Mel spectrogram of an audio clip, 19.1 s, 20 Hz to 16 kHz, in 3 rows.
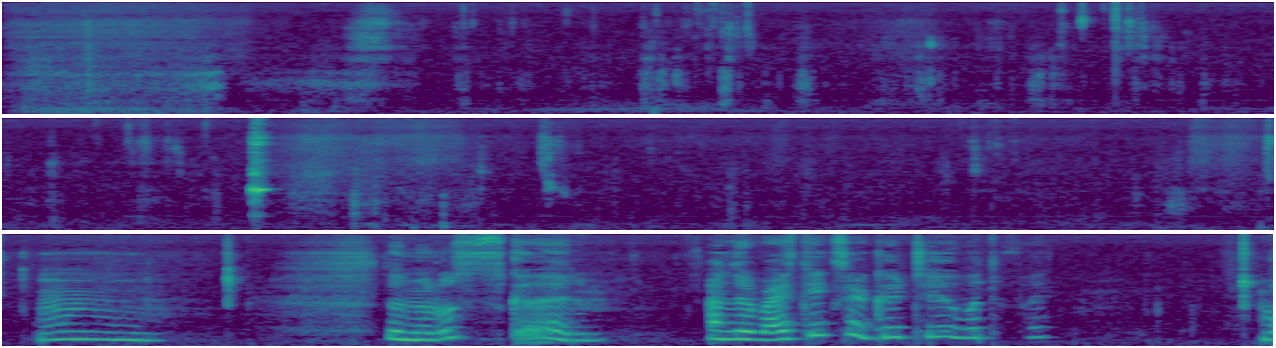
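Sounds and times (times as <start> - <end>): faint chewing: 1.7 - 7.7, 8.5 - 10.1, 11.0 - 12.9
wet mouth clicks: 13.8 - 14.0.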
